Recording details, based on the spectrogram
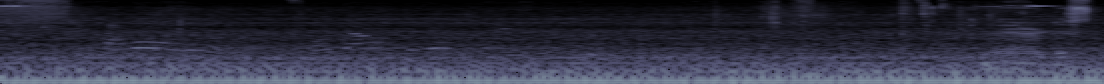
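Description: Steady low rumble of car traffic on a busy road heard from inside a moving vehicle, constant engine and road noise with a person talking over it.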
